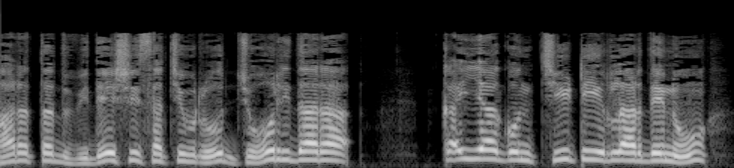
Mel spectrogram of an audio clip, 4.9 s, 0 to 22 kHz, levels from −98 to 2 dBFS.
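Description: AAC compression runs through the whole clip: the speech is dull and smeared, with a warbling, fizzy texture on sibilants and nothing above 9.7 kHz. The likely cause is AAC-LC coding at a low bitrate, which fits around 32 kbps, lowering the cut-off.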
